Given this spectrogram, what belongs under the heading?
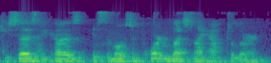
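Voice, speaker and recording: A man's voice: mid-range voice, fairly even intonation, normal speed, vocal fry, background noise. A man giving a homily as a priest, telling a story and acting out the quoted voices. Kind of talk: homily at Mass. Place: chapel or church. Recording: echoey room, distant mic, dull sound.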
